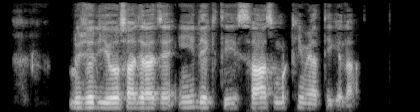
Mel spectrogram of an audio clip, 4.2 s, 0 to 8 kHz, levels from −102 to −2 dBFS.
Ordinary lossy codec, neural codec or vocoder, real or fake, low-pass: MP3, 48 kbps; none; real; 7.2 kHz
